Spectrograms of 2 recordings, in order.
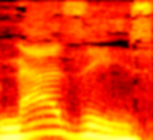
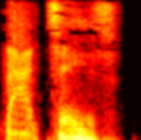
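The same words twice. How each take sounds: First: The middle consonant is a z sound. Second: The middle consonant is a ts sound. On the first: The speaker calls it right. "They tell me with the Z" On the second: The speaker calls it wrong. "don't pronounce it with a T"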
